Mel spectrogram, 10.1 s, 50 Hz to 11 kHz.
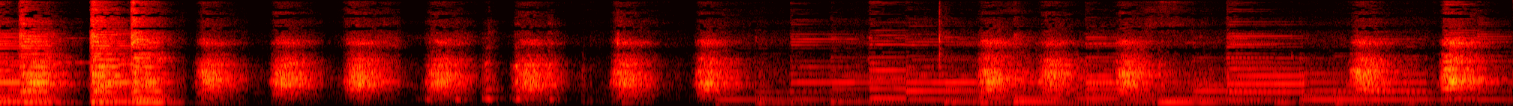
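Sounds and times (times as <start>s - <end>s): acoustic guitar strumming: 0.0s - 1.3s, 4.8s - 10.0s
man laughing: 2.7s - 4.1s.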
